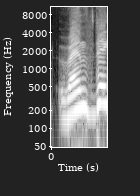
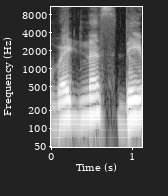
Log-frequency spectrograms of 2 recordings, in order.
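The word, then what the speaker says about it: Wednesday: pronunciation है उच्चारण है बहुत सारे लोग इसको वेडनेसडे पढ़ते हैं यह गलत है एक्चुअली ये वेनसडे होगा और यह जो रीडिंग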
